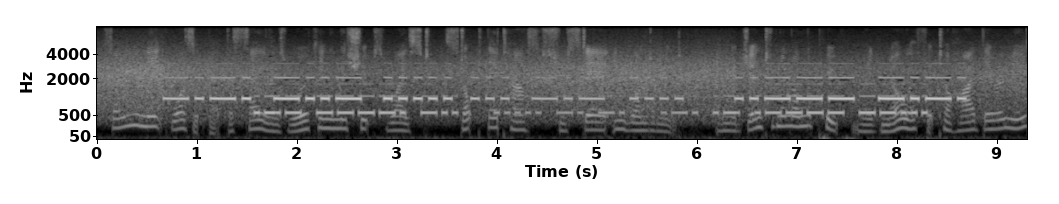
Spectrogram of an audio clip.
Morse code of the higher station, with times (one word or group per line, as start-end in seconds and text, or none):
0.7-5.9 CX5SKH
6.4-8.7 2C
